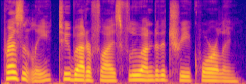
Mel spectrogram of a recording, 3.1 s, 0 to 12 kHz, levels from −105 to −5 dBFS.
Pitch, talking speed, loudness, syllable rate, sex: 170 Hz, 155 wpm, -19 LUFS, 5.2 syllables/s, female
